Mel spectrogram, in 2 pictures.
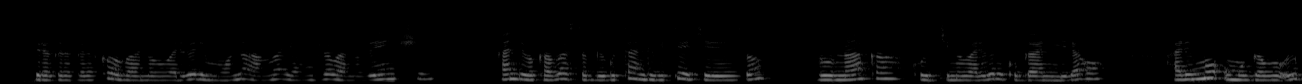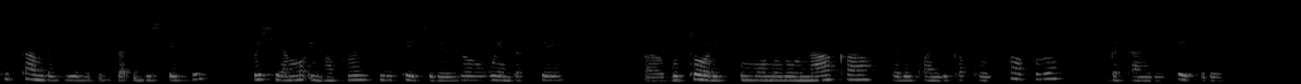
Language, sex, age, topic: Kinyarwanda, female, 25-35, government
